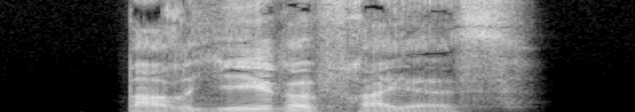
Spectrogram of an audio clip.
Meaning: strong/mixed nominative/accusative neuter singular of barrierefrei
- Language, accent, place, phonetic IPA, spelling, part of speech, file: German, Germany, Berlin, [baˈʁi̯eːʁəˌfʁaɪ̯əs], barrierefreies, adjective, De-barrierefreies.ogg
